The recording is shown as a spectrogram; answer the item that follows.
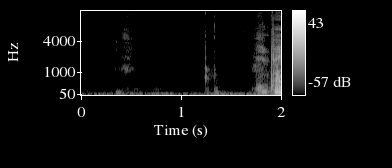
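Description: Faint computer mouse clicks, the sharpest a little over a second in, as the browser page is refreshed. A woman starts speaking near the end.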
